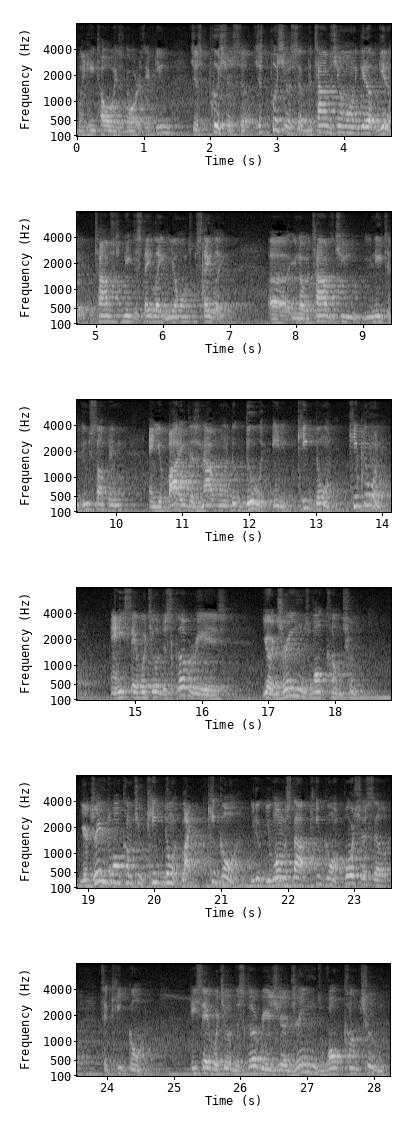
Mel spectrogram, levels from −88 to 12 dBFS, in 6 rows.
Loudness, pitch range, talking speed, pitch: -19 LUFS, 130-170 Hz, 240 wpm, 150 Hz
